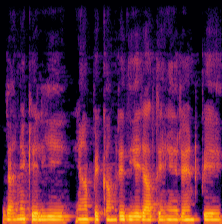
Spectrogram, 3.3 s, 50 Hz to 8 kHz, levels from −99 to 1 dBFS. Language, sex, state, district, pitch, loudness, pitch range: Hindi, male, Bihar, Supaul, 110 Hz, -16 LUFS, 110-115 Hz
